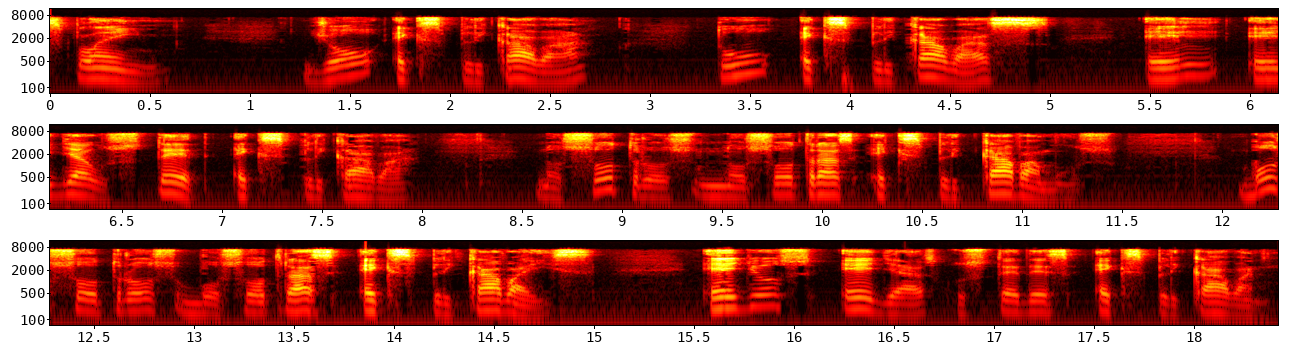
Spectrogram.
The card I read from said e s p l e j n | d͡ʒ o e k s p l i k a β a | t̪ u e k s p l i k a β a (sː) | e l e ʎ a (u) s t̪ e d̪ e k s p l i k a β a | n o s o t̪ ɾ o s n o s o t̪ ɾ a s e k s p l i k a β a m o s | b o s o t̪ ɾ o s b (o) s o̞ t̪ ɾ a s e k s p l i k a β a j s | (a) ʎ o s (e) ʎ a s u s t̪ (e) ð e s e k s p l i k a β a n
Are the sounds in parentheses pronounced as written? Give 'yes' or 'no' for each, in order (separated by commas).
no, yes, yes, no, yes, yes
